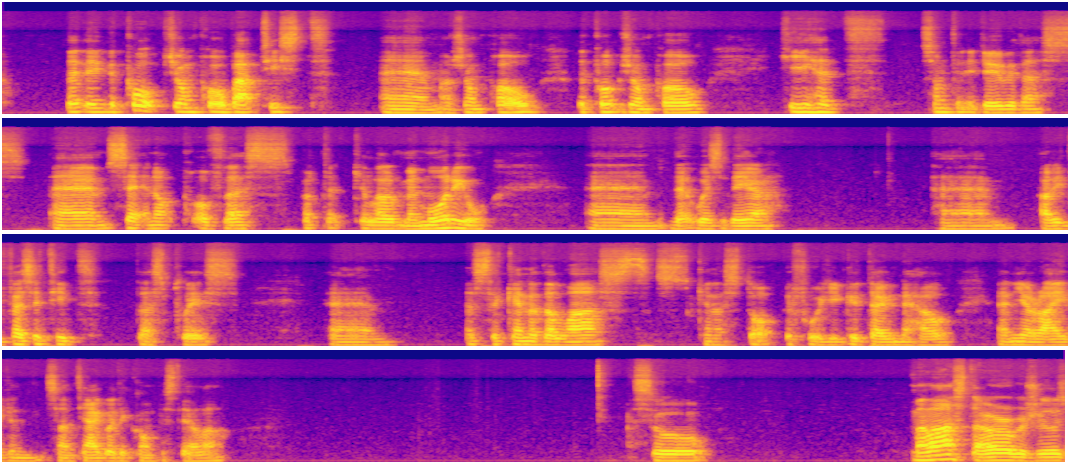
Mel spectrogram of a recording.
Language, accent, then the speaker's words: English; Scotland, United Kingdom; I was from Scotland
